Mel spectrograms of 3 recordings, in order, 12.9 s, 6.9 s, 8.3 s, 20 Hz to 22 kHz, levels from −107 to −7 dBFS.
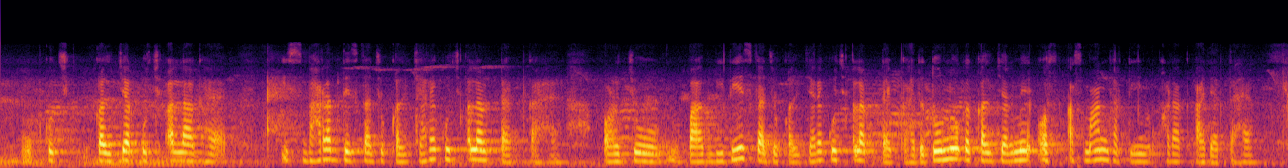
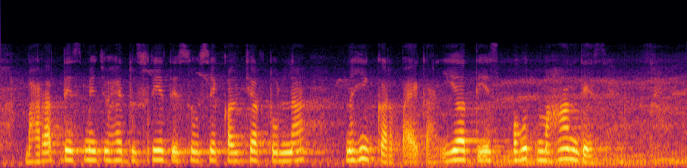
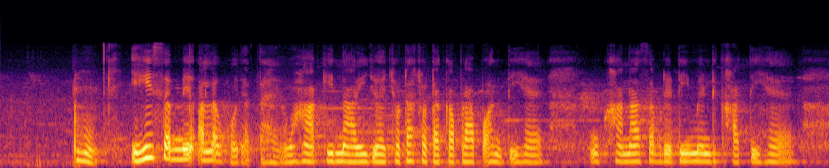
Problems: none marked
